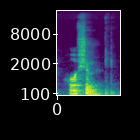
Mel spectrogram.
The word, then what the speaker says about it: Horsham: So what you want to do is you want to not say the A. So Horsham.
